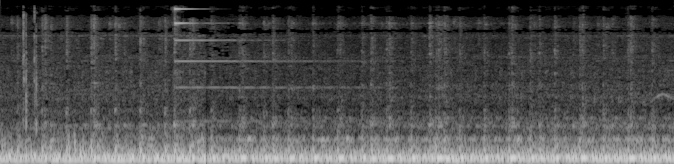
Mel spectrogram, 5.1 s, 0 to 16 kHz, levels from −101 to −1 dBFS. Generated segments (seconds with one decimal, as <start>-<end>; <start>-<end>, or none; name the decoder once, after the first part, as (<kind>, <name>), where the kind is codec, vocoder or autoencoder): 1.7-3.9 (vocoder, BigVGAN v2)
